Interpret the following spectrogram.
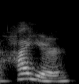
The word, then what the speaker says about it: higher: and this one don't read the g hi her they're higher as easy as that higher okay there you go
